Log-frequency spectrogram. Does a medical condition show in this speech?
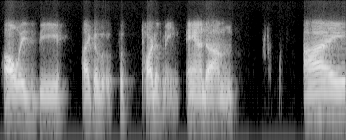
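Yes: stuttering; stuttering since around age five, group therapy at school, private therapist in Birmingham, therapy five to 18; still stutters; here blocks.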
